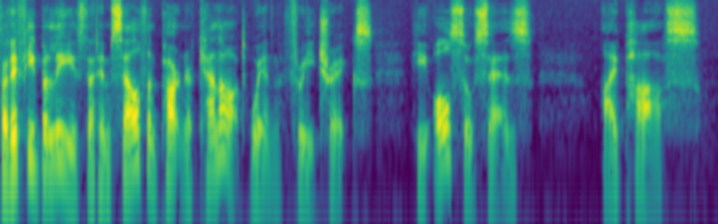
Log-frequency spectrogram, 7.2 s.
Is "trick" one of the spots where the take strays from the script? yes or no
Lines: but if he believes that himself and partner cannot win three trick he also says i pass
yes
